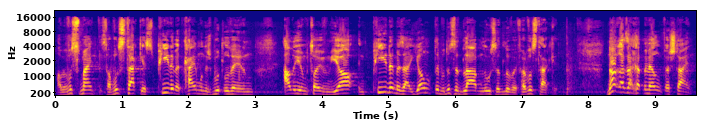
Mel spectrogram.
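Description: A man's voice: a little high, lively intonation, fast, a bit bright, a little hiss or hum. A man giving a religious talk, telling jokes and asking rhetorical questions as he teaches. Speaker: preacher. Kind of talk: Yiddish-style Torah talk with jokes.

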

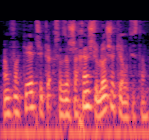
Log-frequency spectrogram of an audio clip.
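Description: A man telling a religious story as a sermon in an animated way, acting out the voices of the characters. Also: medium pitch, a little hiss or hum.

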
